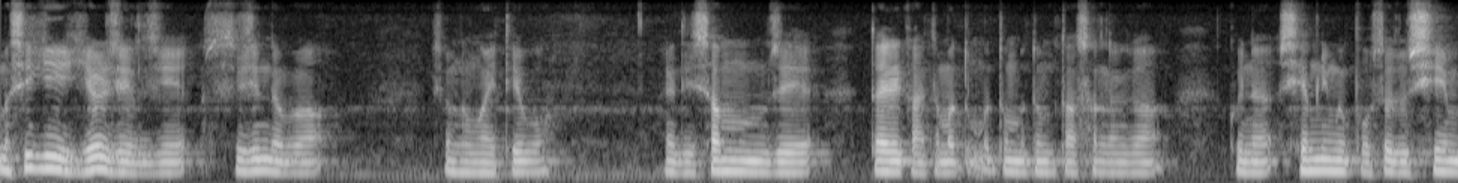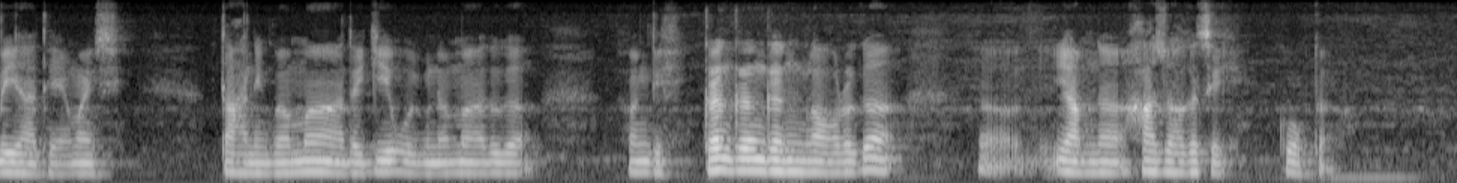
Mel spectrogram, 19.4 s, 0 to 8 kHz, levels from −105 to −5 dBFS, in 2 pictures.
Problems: constant background noise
